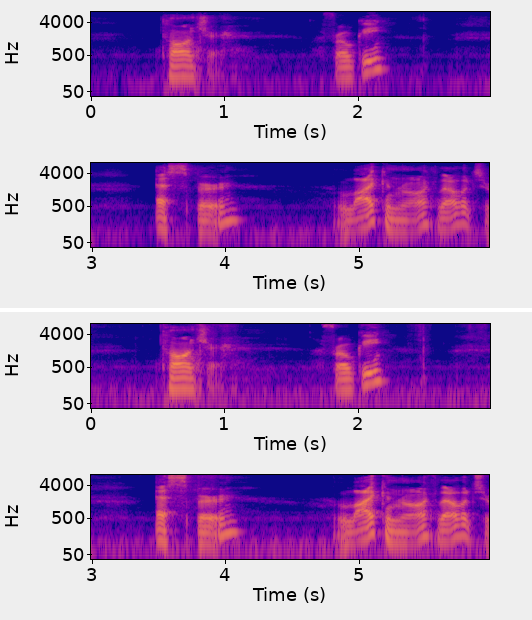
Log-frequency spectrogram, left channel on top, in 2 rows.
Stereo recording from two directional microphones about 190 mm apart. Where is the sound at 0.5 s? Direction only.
10° right (ahead or behind).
